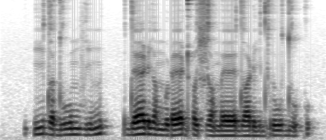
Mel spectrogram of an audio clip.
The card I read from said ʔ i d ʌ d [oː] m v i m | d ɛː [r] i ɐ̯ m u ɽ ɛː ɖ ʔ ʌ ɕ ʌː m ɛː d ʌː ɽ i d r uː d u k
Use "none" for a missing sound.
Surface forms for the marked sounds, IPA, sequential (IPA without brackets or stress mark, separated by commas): uː, ɽ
